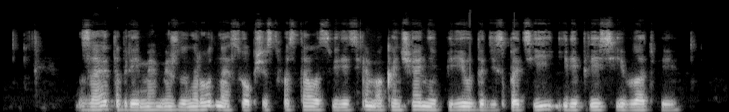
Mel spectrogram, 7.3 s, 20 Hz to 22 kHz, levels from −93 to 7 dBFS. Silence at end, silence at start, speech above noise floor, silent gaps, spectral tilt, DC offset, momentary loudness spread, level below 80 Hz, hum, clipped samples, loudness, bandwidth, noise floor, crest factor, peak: 0.5 s; 0.75 s; 35 dB; none; -5 dB/octave; under 0.1%; 6 LU; -64 dBFS; none; under 0.1%; -19 LUFS; 10 kHz; -53 dBFS; 16 dB; -2 dBFS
